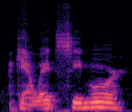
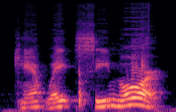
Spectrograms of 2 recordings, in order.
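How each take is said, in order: First: Said in the usual way. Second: "more" drawn out and lifted; stress on more. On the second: Shown as a demonstration. Vlogger eagerly repeating the wish, stretching "more". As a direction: lean on "more" with slower, louder emphasis.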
